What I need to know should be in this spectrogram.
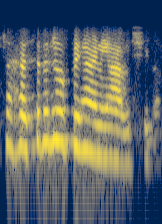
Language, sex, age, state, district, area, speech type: Sanskrit, female, 18-30, Kerala, Thrissur, urban, conversation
